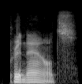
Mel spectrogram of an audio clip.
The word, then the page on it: pronounce: American English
